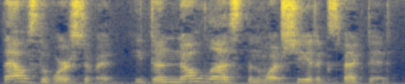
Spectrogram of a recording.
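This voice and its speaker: A woman's voice: fairly high pitch, fairly even intonation, fairly quick. A woman giving a comedic dramatic reading of a novel, mock-theatrical and breaking into casual asides. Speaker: co-host reading a novel aloud. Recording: noisy room, distant microphone.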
